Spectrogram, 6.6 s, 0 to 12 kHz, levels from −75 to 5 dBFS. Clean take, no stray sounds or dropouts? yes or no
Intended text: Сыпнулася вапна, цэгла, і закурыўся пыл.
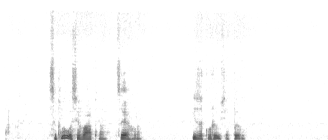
yes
